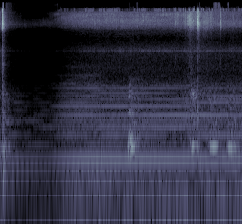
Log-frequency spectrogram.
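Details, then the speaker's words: York heat pump split system outdoor unit after correcting reversed compressor start wiring, fan motor partly seized: steady low electrical hum with no motor spin-up or pumping; compressor hums but does not run. "Doesn't look too good. It's sort of running, but nothing's happening."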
